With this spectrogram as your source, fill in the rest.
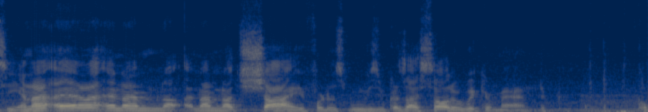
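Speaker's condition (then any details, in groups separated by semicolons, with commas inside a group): No condition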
